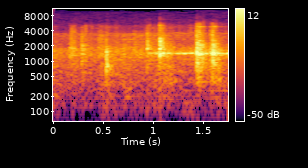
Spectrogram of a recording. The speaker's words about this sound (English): Yeah, sounds like the phone.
